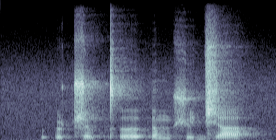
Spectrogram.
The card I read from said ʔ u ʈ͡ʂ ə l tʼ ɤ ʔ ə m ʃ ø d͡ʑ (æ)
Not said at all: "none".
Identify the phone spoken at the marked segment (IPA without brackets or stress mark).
a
